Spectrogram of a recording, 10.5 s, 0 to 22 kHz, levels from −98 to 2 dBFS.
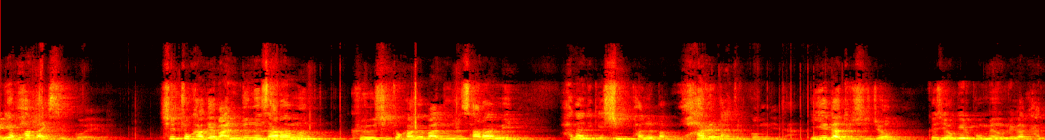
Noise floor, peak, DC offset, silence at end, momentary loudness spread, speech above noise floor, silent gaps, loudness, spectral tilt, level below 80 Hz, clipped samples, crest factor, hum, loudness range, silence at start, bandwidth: -61 dBFS; -4 dBFS; under 0.1%; 0 s; 18 LU; 36 dB; none; -25 LUFS; -4.5 dB/octave; -70 dBFS; under 0.1%; 22 dB; none; 3 LU; 0 s; 14.5 kHz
